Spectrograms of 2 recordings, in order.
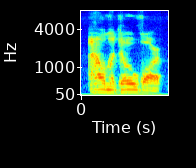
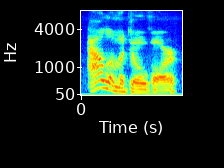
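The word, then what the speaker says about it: Almodóvar: in question Mr Pedro Alma dovar there's no I keep wanting to pronounce Pedro alamodovar but that's not his name bro Al madovar and I have a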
